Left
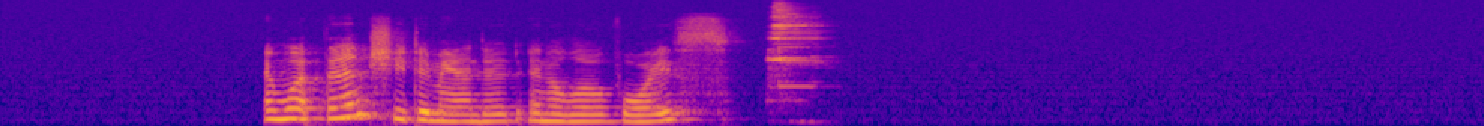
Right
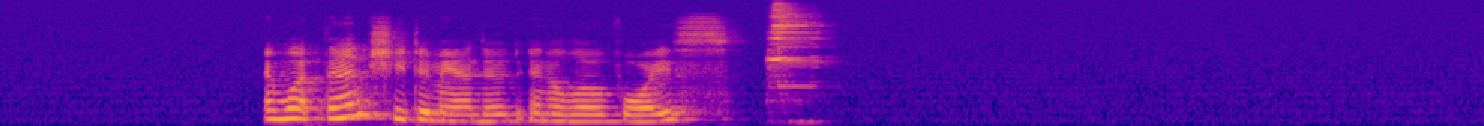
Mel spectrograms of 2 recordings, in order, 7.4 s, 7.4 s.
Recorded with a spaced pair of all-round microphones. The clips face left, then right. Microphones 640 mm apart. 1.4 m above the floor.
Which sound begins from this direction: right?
Cutlery clinking, at 3.8 s.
